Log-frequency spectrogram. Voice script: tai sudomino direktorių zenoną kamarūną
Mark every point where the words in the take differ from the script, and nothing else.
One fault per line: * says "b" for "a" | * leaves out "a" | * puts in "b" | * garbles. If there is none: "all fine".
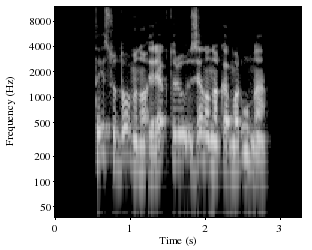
all fine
